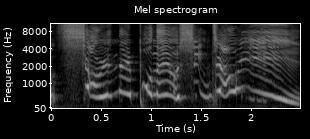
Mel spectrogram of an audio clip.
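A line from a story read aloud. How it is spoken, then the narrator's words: Shouting. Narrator (Chinese): 新来的女老师 大声喊说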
